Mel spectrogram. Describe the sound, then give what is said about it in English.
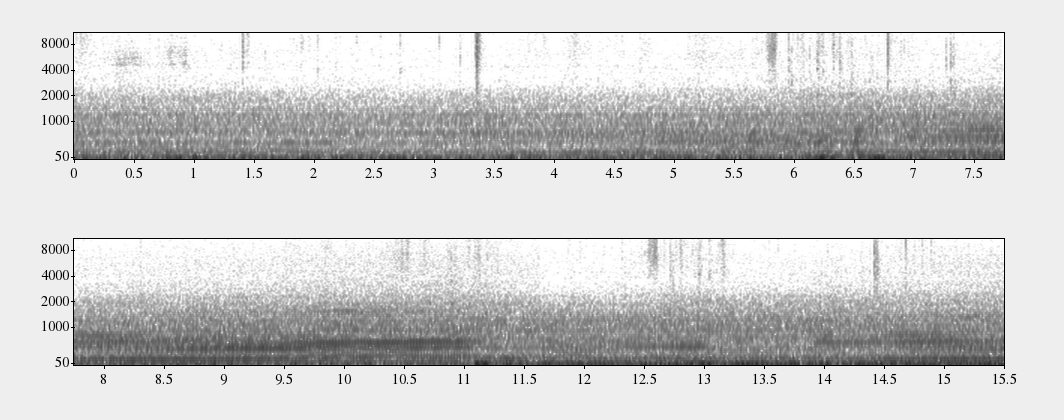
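A car engine revving to high RPM while driving, an engine said to lack low-end power. The droning note climbs repeatedly, drops back at gear changes, then climbs again, with steady road rumble underneath. “Yeah, much higher RPMs. I've really noticed the RPMs are very different. There's no bottom end power with this engine.”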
